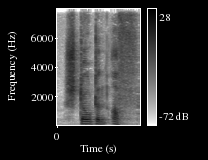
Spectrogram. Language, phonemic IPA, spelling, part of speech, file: Dutch, /ˈstotə(n) ˈɑf/, stoten af, verb, Nl-stoten af.ogg
- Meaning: inflection of afstoten: 1. plural present indicative 2. plural present subjunctive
